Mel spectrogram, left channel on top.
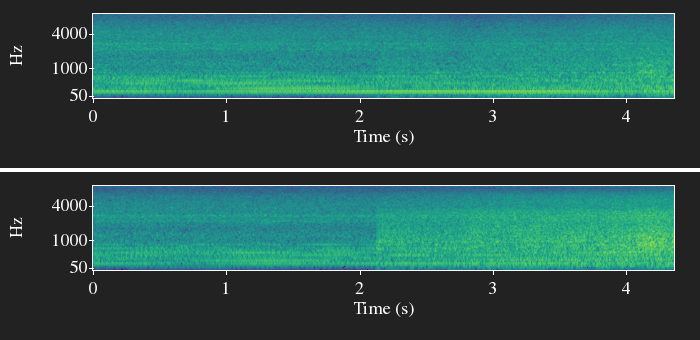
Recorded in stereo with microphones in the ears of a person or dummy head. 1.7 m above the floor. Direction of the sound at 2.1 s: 40° right (ahead or behind).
